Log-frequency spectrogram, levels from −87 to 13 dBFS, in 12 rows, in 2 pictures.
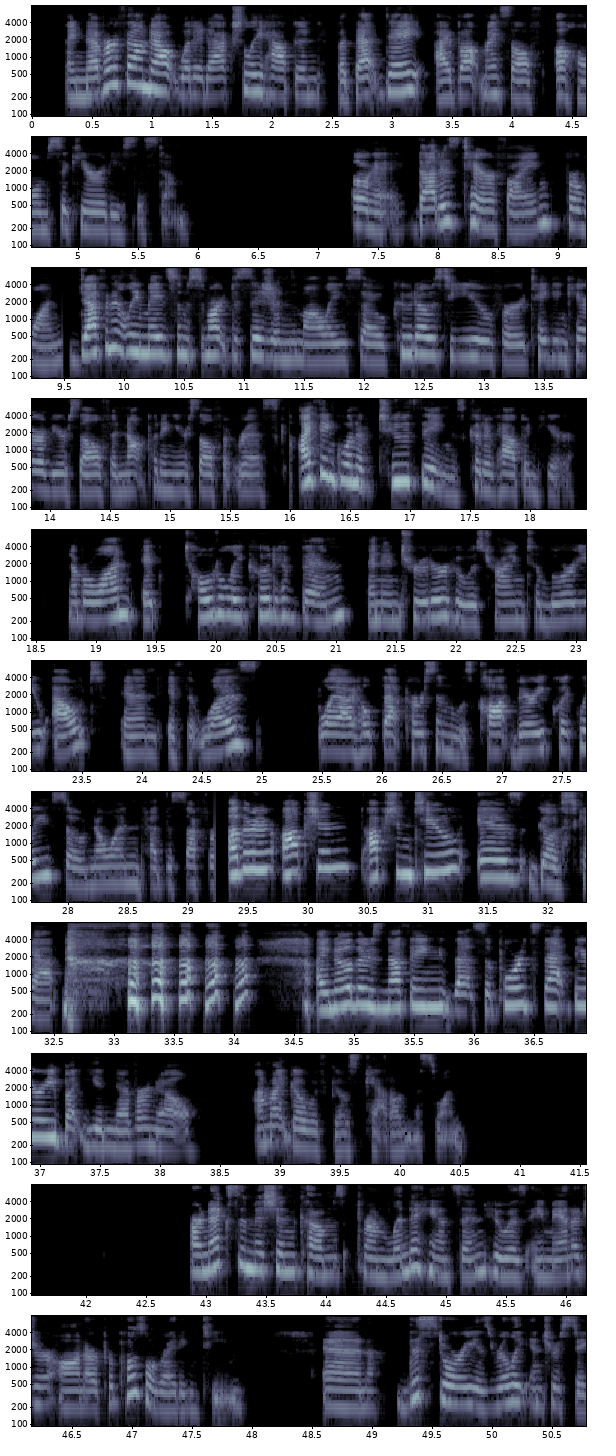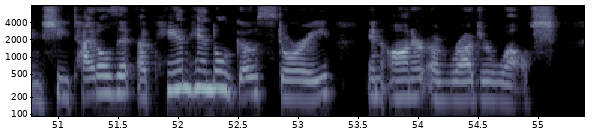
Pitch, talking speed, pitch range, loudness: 215 Hz, 165 wpm, 195-255 Hz, -28 LUFS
